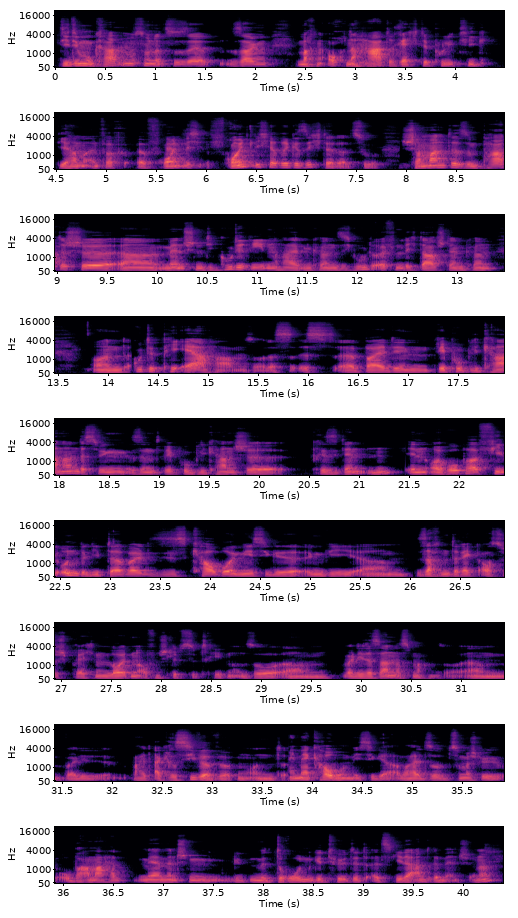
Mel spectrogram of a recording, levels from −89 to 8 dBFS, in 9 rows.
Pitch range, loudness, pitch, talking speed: 85-105 Hz, -29 LUFS, 90 Hz, 150 wpm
